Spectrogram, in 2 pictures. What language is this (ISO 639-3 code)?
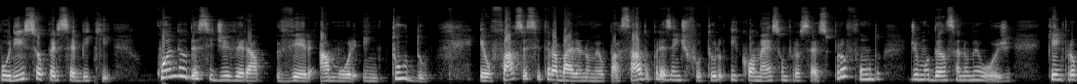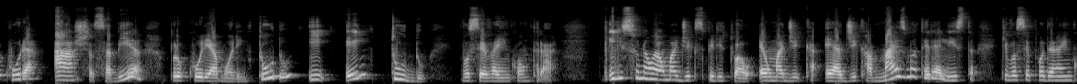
por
